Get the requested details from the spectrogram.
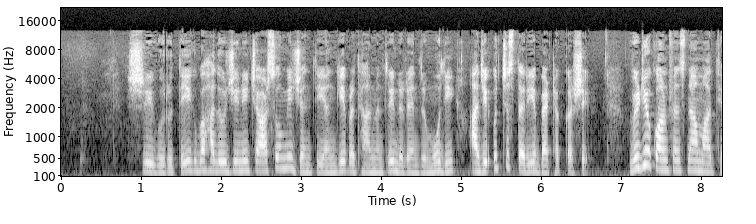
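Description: A young woman reads out the news calmly through a microphone.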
